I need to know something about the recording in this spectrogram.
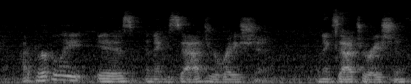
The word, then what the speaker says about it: hyperbole: is hyperbole it's spelled like hyperbole but it's pronounced hyperbole hyperbole is an exaggeration an exaggeration for emphasis nobody's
